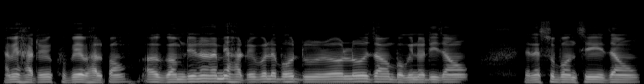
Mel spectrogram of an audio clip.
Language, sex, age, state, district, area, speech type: Assamese, male, 30-45, Assam, Lakhimpur, urban, spontaneous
